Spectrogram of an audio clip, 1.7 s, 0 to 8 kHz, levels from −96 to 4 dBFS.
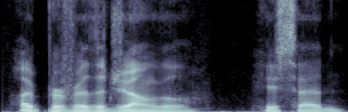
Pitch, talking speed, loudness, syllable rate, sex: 105 Hz, 205 wpm, -17 LUFS, 6.3 syllables/s, male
